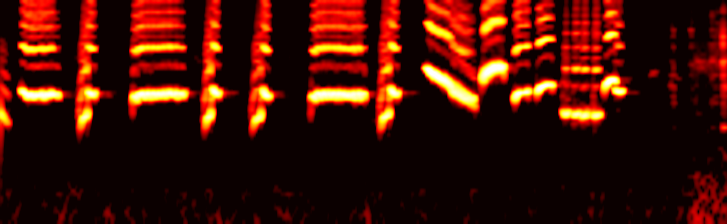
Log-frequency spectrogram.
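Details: White-rumped shama giving long song to incite fighting: strong steady whistled notes repeated about once per second, then downward sweeping whistles and a quick series of short notes.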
